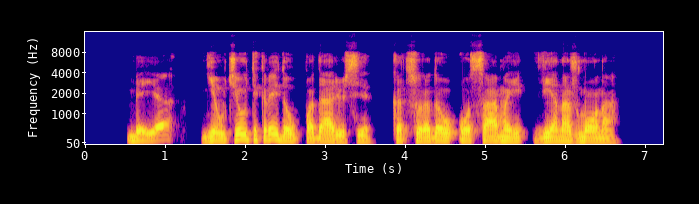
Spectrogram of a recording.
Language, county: Lithuanian, Kaunas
